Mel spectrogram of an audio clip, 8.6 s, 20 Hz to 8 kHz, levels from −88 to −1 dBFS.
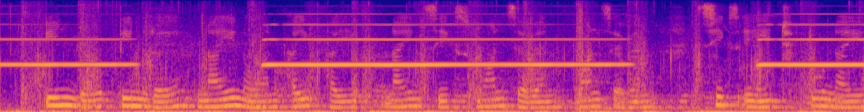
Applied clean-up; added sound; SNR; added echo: none; Wind instrument, woodwind instrument + Walk, footsteps; -4 dB; none.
